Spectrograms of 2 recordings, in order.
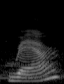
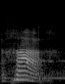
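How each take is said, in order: First: The R is an English-style R. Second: The R is a French-style R. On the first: "rare in English" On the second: "rare en français"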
